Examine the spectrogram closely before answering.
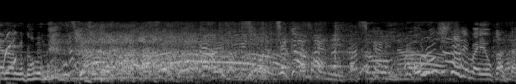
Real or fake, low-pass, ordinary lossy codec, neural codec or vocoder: real; none; none; none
